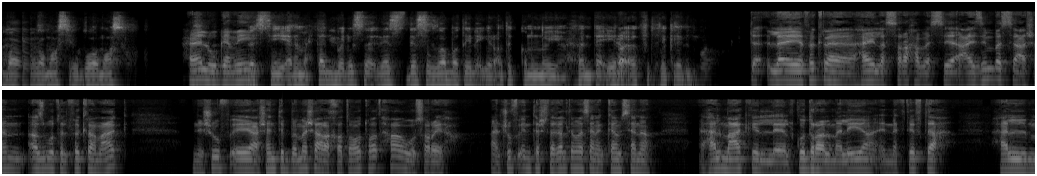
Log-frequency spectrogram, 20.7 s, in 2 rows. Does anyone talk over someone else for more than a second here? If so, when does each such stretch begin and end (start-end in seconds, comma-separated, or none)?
none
